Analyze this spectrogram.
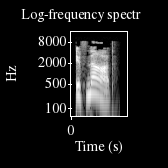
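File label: "if not", English, British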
